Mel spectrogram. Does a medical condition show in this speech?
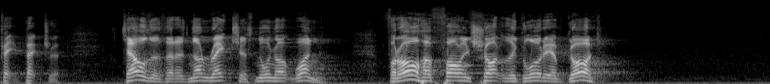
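Yes: cleft palate and cleft lip.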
